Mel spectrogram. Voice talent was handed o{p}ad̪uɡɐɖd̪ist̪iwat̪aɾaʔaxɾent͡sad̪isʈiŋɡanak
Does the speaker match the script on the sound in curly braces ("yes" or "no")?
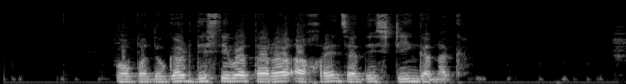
yes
